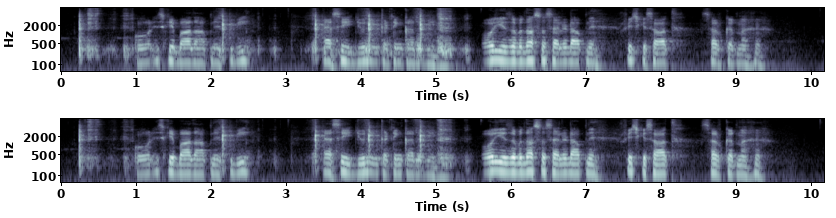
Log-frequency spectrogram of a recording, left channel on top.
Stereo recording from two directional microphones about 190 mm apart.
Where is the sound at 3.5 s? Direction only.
40° right (ahead or behind).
